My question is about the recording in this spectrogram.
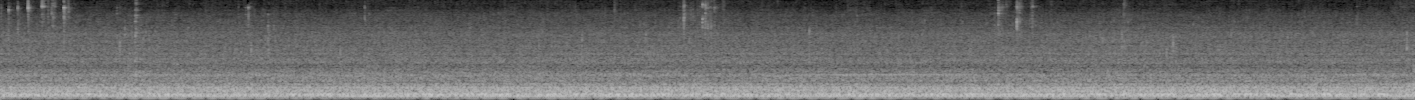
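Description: Steady low background hum with a few faint, short clicks near the start and about halfway through.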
